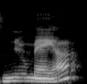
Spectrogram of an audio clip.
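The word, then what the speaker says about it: Nouméa: by France right so the first stop was newa and the second stop was Leu okay yeah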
